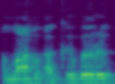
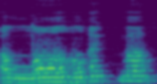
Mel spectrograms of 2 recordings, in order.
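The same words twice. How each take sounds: First: A short vowel follows the consonant. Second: The consonant is closed with no added vowel. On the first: The speaker calls it wrong. "അപ്പൊ അതൊരു അഭംഗിയാണ്" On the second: The speaker calls it right. "അക്ബർ എന്നേ ഉള്ളൂ"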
